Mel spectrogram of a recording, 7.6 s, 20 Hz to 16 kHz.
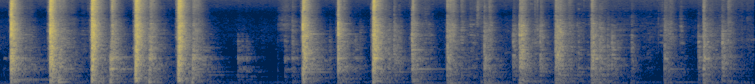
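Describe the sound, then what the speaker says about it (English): Sharp, ringing hammer blows strike the metal of a 1951 T. Cohn dollhouse repeatedly at a steady pace, a quick run of hits, a brief pause, then another series, loud and close. "I hammer harder till I get that middle where I want it"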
